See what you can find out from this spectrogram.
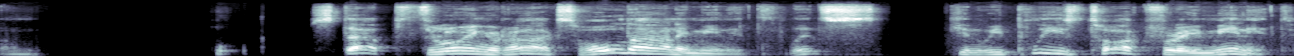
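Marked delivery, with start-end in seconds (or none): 1.5-6.5 shouting, pitched higher. Calling out through the door to stop the rock throwing: yelling out. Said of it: "yell out".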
